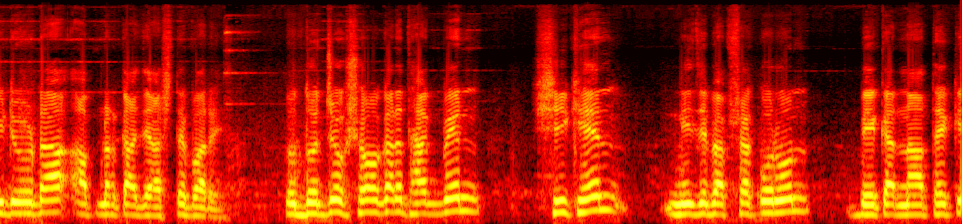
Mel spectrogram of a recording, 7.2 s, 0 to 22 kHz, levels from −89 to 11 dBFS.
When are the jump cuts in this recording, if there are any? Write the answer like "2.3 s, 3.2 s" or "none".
none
